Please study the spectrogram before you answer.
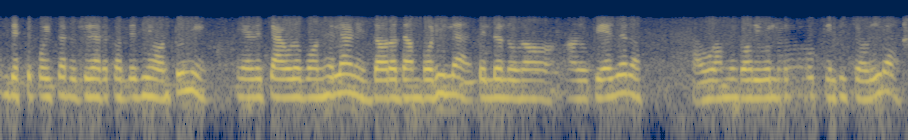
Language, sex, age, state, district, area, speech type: Odia, female, 30-45, Odisha, Sundergarh, urban, conversation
